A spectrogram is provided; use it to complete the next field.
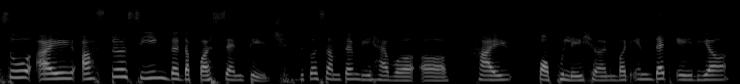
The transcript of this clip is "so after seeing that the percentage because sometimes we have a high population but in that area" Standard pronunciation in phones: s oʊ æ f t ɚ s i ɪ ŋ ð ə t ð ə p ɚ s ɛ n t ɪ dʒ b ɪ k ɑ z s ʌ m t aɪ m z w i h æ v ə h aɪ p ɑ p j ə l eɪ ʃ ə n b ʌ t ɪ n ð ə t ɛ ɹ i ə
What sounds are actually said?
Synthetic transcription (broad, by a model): s oʊ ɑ f t ɚ s i ɪ ŋ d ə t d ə p ɚ s ɛ n t ɪ dʒ b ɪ k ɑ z s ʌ m t aɪ m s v i h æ v ə h aɪ p ɑ p j ə l eɪ ʃ ə n b ʌ t ɪ n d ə t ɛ ɹ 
